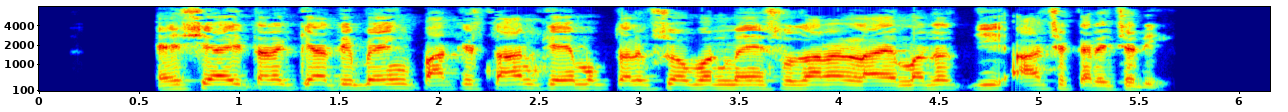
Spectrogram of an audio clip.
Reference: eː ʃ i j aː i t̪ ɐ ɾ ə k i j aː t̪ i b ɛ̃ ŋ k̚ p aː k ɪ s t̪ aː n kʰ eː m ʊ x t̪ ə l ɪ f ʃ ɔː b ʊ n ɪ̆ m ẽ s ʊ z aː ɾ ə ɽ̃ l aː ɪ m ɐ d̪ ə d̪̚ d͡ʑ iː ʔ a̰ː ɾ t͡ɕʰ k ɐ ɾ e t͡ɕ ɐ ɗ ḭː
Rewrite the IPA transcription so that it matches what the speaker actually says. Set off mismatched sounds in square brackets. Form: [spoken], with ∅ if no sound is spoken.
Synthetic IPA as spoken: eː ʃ i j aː i t̪ ɐ ɾ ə k i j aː t̪ i b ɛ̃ ŋ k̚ p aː k ɪ s t̪ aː n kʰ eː m ʊ x t̪ ə l ɪ f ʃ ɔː b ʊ n ɪ̆ m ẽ s ʊ z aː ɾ ə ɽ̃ l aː ɪ m ɐ d̪ ə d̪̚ d͡ʑ iː ʔ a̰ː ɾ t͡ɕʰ k ɐ ɾ e [t͡ɕʰ] ɐ ɗ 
